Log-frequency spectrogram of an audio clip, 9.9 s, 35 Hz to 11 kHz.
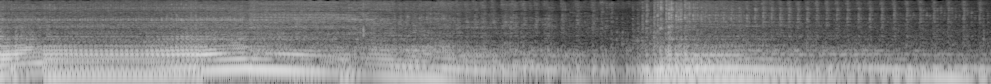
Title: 2015 ford mustang ecoboost misfire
